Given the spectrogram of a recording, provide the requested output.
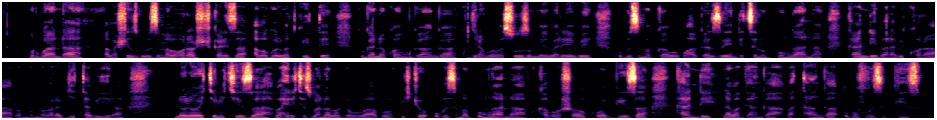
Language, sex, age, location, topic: Kinyarwanda, male, 25-35, Nyagatare, health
